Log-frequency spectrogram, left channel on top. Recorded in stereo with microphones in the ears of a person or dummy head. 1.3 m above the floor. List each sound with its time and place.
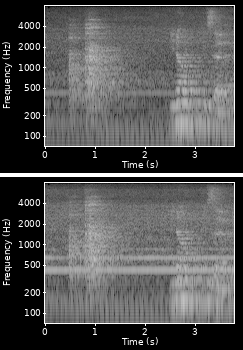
0.5 s dishes clattering: 15° right (ahead or behind), 2.5 m
2.5 s a man speaking: 30° left (ahead or behind), 1.8 m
